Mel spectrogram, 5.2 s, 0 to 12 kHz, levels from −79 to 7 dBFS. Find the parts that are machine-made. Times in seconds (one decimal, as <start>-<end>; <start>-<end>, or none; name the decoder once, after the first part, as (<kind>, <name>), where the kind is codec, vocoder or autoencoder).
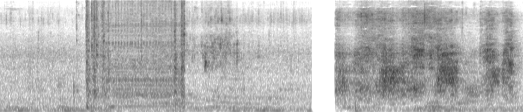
1.3-2.7 (vocoder, Vocos); 4.2-5.2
